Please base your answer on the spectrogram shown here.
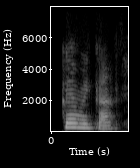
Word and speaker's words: chemicals: Chemicals. La yes, la CH pronunciamos como una K, ¿qué?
